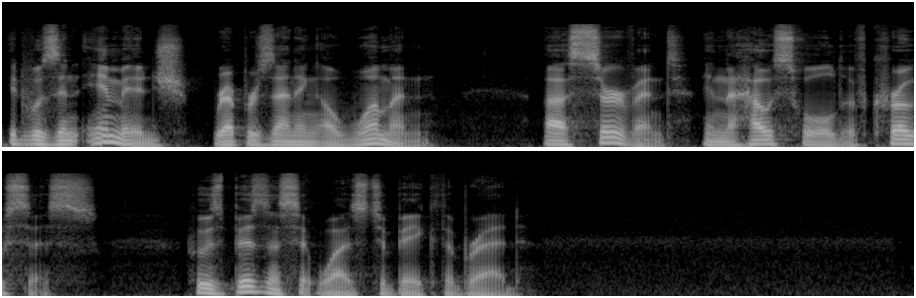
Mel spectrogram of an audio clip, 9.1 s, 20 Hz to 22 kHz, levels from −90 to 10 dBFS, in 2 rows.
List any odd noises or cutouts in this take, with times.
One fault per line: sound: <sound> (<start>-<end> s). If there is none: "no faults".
no faults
